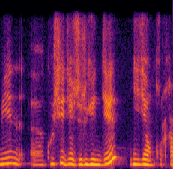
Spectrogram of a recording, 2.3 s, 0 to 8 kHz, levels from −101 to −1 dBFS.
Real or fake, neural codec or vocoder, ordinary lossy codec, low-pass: real; none; none; 7.2 kHz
